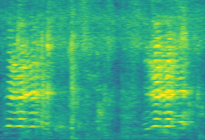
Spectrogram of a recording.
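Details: Goat suffering from cough, nasal discharge and laboured breathing: two strained, wavering harmonic bleats close together, the first longer, the second briefer and strained, with a faint human voice nearby.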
